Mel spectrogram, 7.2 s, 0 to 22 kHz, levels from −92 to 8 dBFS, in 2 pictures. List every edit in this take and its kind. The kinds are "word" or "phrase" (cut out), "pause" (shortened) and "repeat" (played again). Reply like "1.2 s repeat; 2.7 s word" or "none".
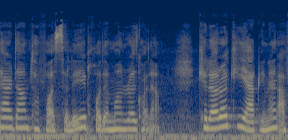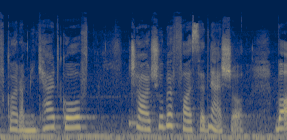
1.1 s word; 1.7 s word; 3.5 s word; 3.9 s word; 5.2 s word; 6.2 s word

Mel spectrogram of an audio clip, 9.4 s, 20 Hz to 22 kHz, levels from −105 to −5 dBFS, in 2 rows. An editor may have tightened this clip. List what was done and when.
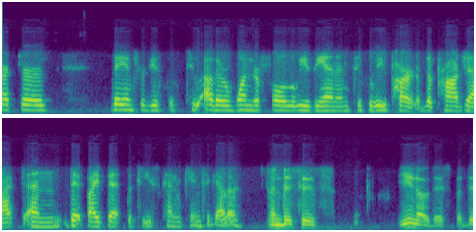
none

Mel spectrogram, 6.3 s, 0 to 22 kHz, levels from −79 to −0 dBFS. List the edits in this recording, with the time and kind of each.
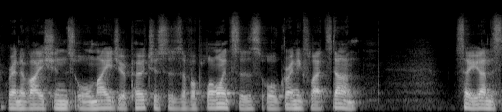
4.1 s word

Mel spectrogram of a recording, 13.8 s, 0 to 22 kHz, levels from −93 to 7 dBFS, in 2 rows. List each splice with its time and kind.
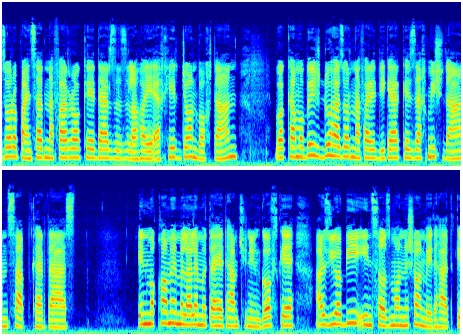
none

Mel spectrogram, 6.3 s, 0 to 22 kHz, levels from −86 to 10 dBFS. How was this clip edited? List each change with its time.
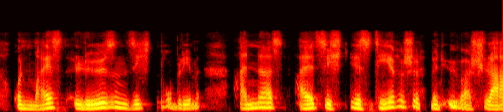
2.0 s word; 3.6 s pause; 5.2 s word

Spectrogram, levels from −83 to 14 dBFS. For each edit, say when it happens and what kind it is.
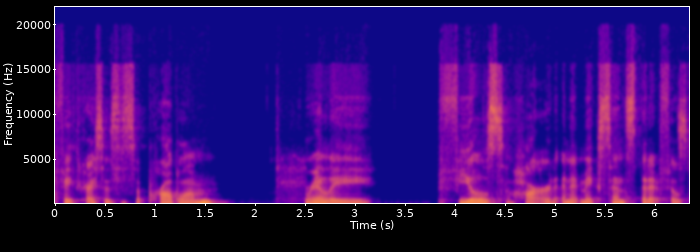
2.5 s word; 3.8 s word

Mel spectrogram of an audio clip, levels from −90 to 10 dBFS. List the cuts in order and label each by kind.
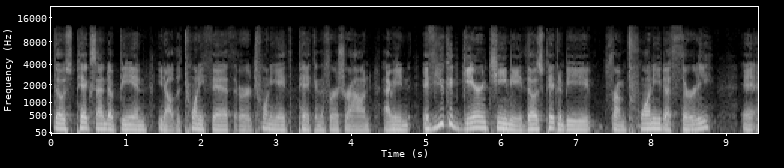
1.3 s pause; 4.3 s pause; 4.9 s pause; 6.7 s phrase

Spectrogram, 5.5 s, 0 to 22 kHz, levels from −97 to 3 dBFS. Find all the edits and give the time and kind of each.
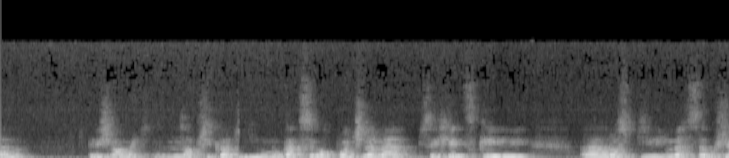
1.8 s word; 2.1 s word

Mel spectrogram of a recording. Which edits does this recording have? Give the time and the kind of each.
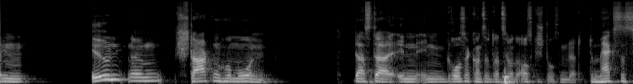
none

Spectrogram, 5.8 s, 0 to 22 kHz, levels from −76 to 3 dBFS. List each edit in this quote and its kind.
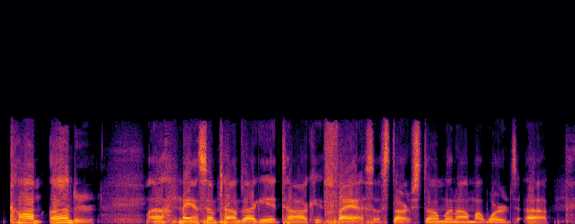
1.5 s word; 3.2 s word

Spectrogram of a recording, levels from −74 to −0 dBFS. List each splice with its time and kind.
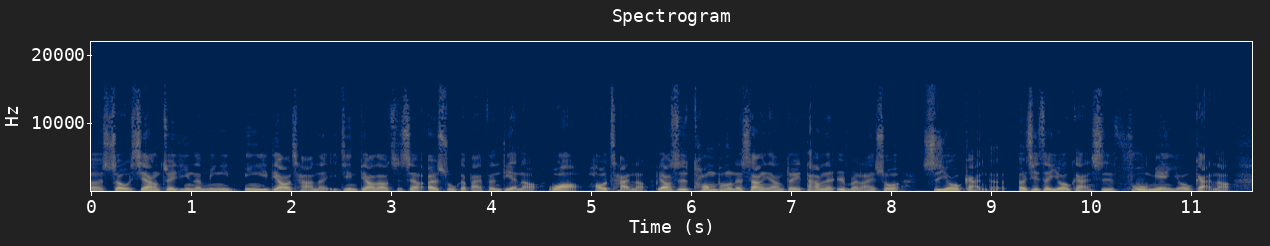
4.5 s pause; 5.6 s pause

